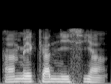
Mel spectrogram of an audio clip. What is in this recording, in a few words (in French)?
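"mecanicien", French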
